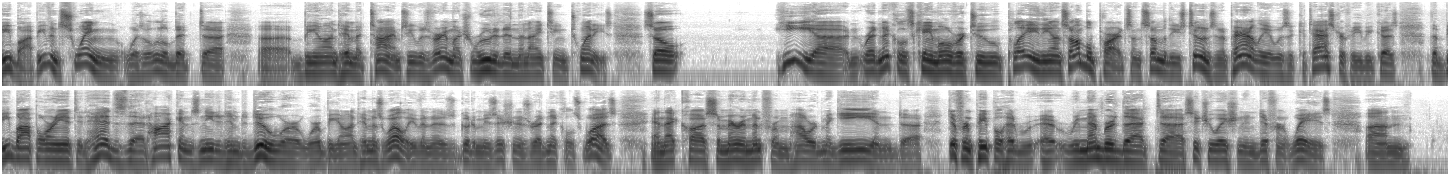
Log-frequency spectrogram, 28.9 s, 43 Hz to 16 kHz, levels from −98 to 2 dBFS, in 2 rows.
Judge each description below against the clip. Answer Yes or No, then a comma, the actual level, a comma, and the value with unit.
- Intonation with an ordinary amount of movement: Yes, average, 3.9 semitones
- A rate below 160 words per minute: No, average, 190 wpm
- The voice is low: Yes, low, 105 Hz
